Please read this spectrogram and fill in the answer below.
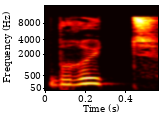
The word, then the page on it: brut: francais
